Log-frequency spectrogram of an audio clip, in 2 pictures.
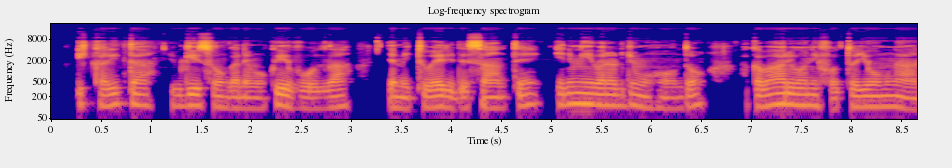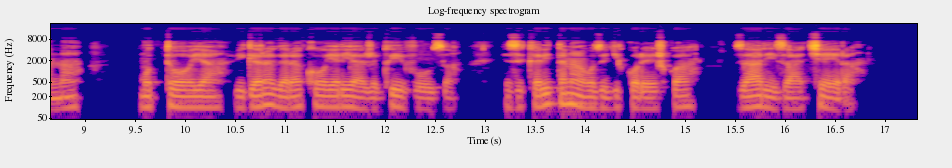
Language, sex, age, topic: Kinyarwanda, male, 25-35, finance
